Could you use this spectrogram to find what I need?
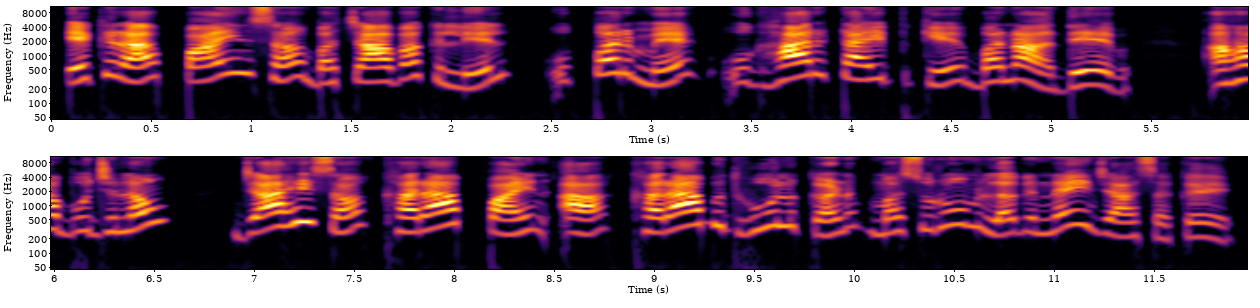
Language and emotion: Maithili, neutral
